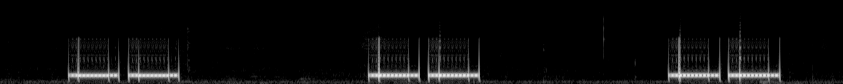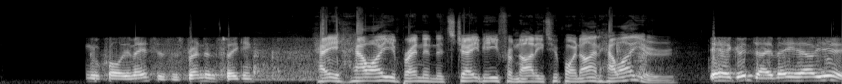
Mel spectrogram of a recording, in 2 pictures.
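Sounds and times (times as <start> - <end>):
telephone ring tone: 0.7 - 1.8, 3.7 - 4.8, 6.7 - 7.8
speech: 9.5 - 16.8.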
